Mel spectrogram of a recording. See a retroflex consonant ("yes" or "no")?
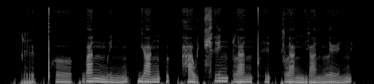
no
